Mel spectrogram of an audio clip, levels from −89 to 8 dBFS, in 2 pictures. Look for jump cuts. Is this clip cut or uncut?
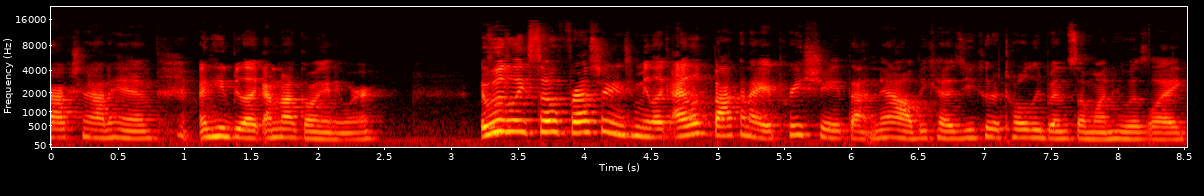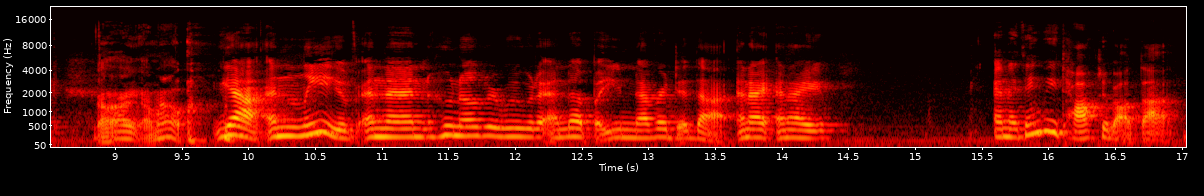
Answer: uncut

